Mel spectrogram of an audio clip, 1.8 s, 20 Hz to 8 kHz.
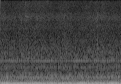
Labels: {"label": "anthrophony, boat engine", "recorder": "SoundTrap 300"}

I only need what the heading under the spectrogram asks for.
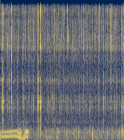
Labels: {"label": "biophony, cascading saw", "recorder": "HydroMoth"}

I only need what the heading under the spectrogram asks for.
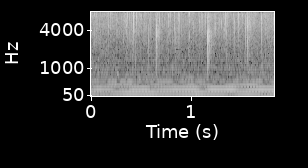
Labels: {"label": "biophony, midshipman", "recorder": "SoundTrap 500"}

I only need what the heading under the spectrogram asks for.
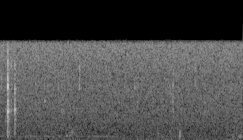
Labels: {"label": "ambient", "recorder": "HydroMoth"}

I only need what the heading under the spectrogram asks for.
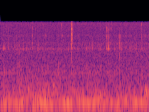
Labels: {"label": "anthrophony, boat engine", "recorder": "HydroMoth"}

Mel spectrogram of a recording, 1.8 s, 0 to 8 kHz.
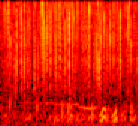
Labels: {"label": "biophony, cascading saw", "recorder": "SoundTrap 600 or HydroMoth"}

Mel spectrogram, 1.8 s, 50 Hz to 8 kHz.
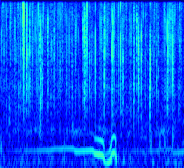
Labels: {"label": "biophony, cascading saw", "recorder": "SoundTrap 600 or HydroMoth"}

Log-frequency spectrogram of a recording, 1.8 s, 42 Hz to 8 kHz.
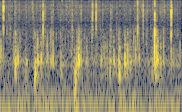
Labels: {"label": "biophony, sea urchins (Echinidae)", "recorder": "SoundTrap 600 or HydroMoth"}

